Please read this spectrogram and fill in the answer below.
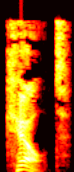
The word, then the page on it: kelt: British English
